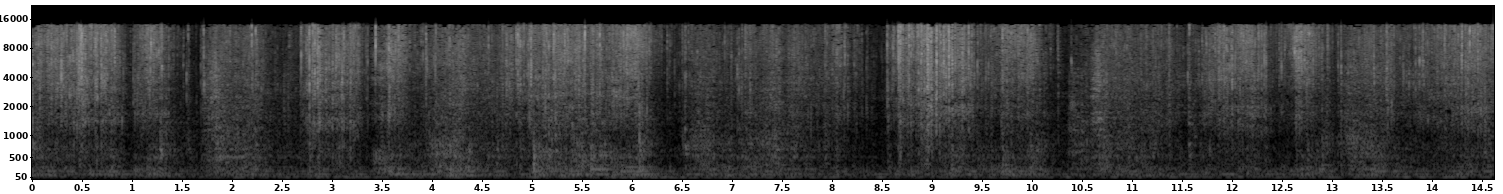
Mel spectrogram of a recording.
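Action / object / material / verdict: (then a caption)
scrape / dry soap curls and flakes / soap / none. Hands with long blue nails crush and rub a pile of light green soap curls and flakes. The result is a steady, bright crinkling and crunching that swells and fades in waves, with louder rustling bursts along the way.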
